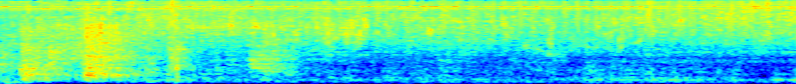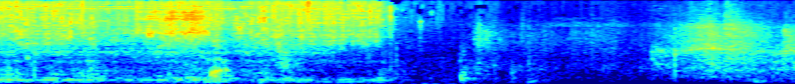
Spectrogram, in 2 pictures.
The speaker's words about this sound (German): Währenddessen kann ich mal meinen Ring waschen.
